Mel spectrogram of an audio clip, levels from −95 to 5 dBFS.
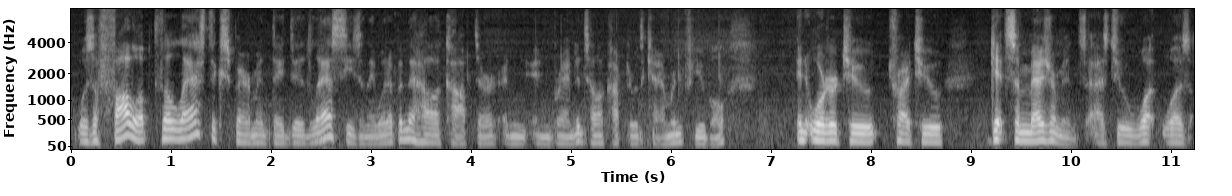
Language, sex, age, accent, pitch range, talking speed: English, male, 40-59, American, 105-135 Hz, 190 wpm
